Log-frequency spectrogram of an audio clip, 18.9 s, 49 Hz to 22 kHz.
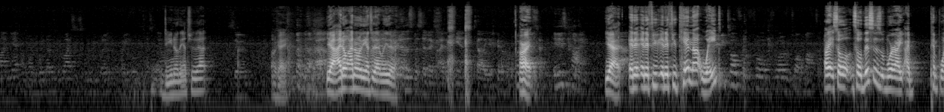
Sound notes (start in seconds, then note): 5.8 laugh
